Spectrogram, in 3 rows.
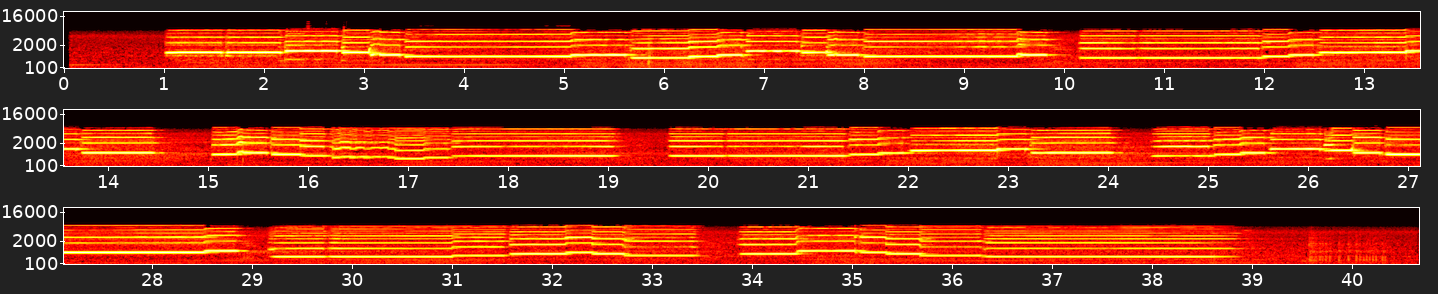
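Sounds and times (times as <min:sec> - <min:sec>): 
dizi bamboo flute: 0:00.4 - 0:39.8.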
